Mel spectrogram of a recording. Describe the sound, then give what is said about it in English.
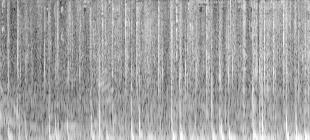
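Rapid horse hooves clip-clop across a stage in a busy, uneven rhythm of sharp knocks, steady throughout, with a faint murmur of voices underneath. “Feyora's horse came back and pummeled Devok across the stage”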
